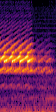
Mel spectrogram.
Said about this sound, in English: What was that? That was an alarm. Right, okay. It happens every week.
